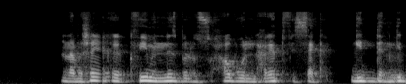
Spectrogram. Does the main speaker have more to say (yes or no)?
yes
